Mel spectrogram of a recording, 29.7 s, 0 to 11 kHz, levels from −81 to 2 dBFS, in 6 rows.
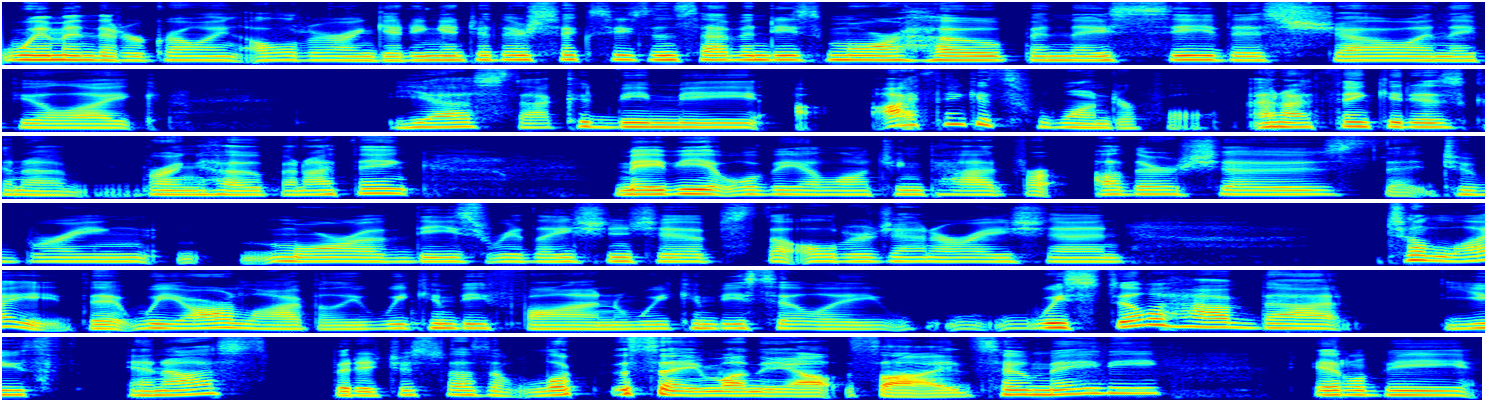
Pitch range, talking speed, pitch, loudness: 165-185 Hz, 200 wpm, 170 Hz, -23 LUFS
